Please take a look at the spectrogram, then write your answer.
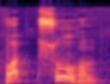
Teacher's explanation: سو واو مدہ ہے، 1 الف کی مقدار کے برابر کھینچ کر پڑھیں گے۔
